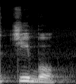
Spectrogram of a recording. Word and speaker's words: cibo: और एग्जाम्पल ले सकते हैं जैसे चीबो, चीबो। ठीक है, जैसे CIBO, तो चीबो, चीबो मतलब भोजन, खाना, फूड।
